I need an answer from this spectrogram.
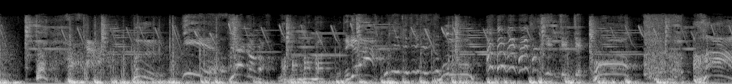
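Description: In a sword fight, metal blades clash and scrape in a busy, continuous flurry of ringing clangs and scratchy strikes, loud throughout.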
